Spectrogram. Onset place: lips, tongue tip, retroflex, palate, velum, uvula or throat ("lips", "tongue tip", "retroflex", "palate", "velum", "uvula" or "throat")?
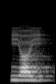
palate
